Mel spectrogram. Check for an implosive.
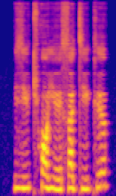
absent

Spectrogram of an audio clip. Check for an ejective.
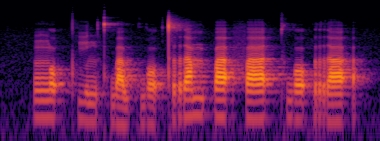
absent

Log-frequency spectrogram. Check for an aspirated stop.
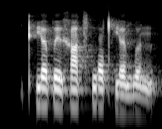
present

